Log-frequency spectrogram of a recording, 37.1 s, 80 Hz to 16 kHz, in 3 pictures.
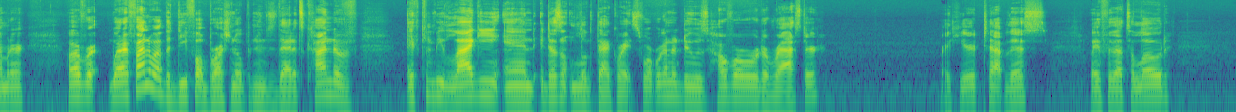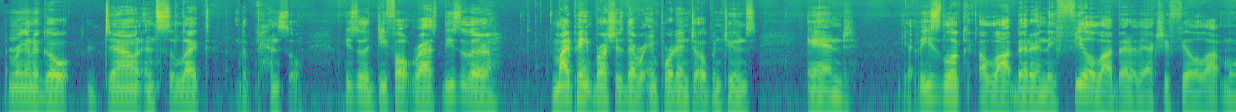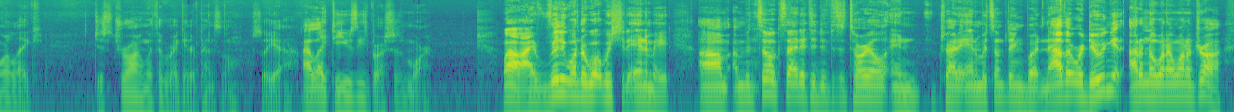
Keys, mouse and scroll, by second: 2.0 ctrl+z, 17.4 ctrl+z, 21.7 ctrl+z, 24.7 ctrl+z, 27.5 ctrl+z, 28.2 ctrl+z, 28.5 middle click, 34.6 middle click.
